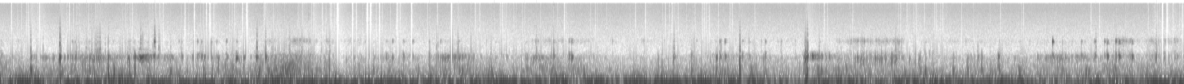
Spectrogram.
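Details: Borborygmi via stethoscope over the abdomen after drinking cola, belly described as bloated; continuous low gurgling and rumbling with scattered pops, active normal bowel sounds.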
